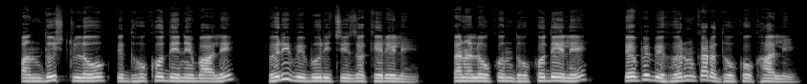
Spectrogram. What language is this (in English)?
Bhadrawahi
